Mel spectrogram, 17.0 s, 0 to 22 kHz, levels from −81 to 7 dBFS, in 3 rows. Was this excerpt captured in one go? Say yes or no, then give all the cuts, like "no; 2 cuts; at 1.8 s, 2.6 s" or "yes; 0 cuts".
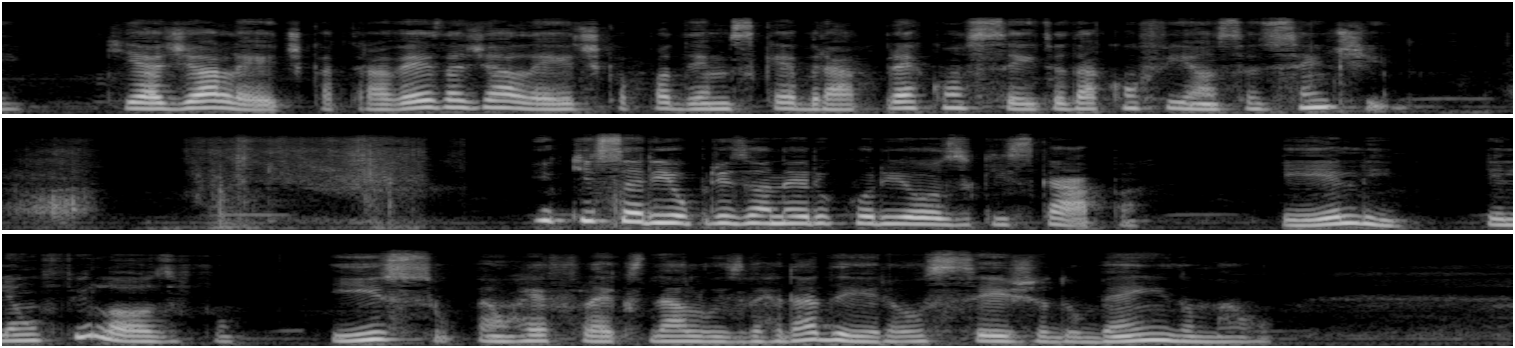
no; 1 cut; at 12.5 s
